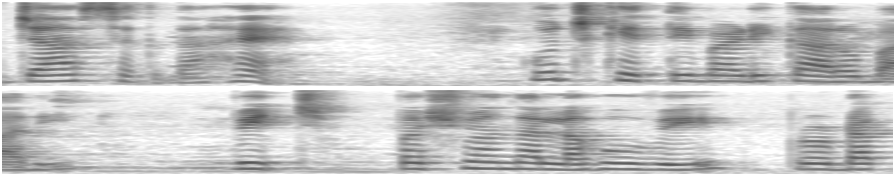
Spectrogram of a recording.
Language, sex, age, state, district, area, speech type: Punjabi, female, 45-60, Punjab, Jalandhar, urban, spontaneous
